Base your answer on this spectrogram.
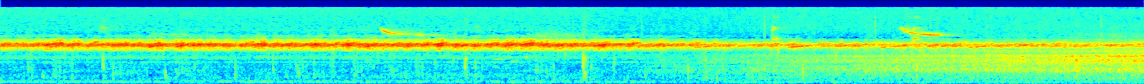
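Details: Loud chorus of many spring peepers: a dense, continuous wall of high, shrill peeping notes that holds steady throughout, with a few faint higher chirps above and a low hum underneath.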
